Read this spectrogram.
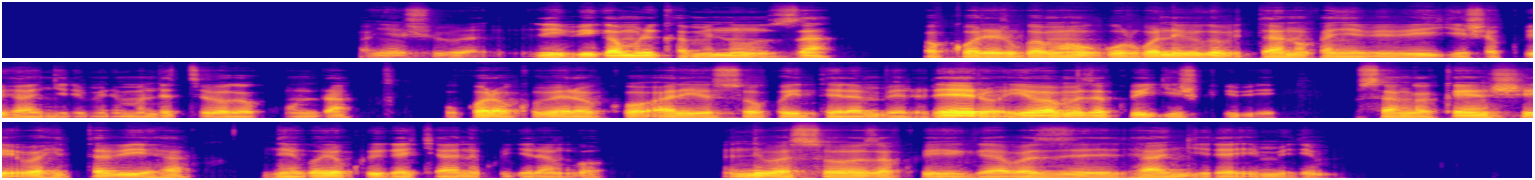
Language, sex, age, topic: Kinyarwanda, male, 25-35, education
